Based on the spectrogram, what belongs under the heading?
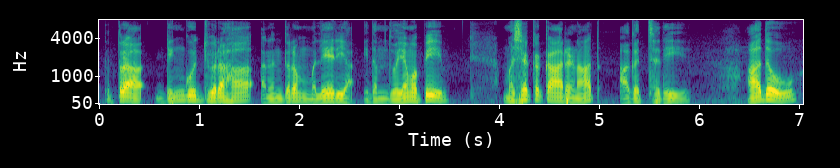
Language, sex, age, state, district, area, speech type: Sanskrit, male, 18-30, Karnataka, Chitradurga, urban, spontaneous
